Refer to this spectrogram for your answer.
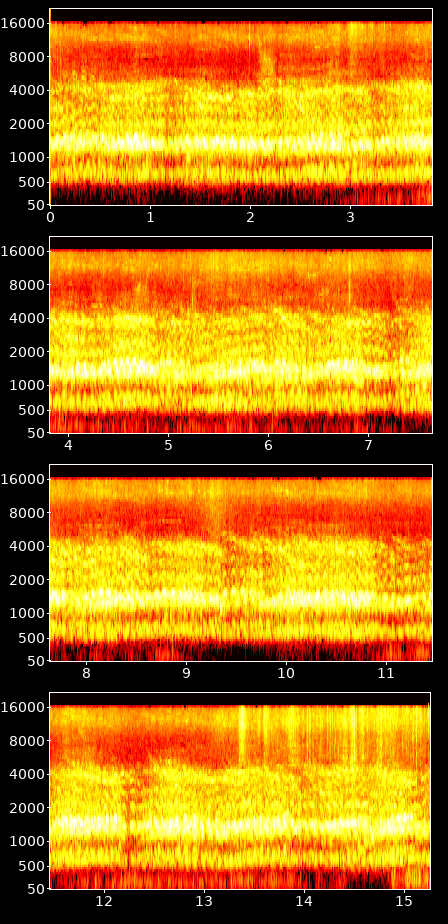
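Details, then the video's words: Chorus of many mountain frogs crowded into a mountain pond after a light rain that barely wet the ground: steady, rattling croaks layered without pause, with soft low rumbles now and then beneath. "산개구리 노래"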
